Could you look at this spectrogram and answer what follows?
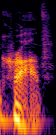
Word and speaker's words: Krav: You look at it's Krav with an American pronunciation, Krav. When I called them and was talking to them and scheduling the trial, they kept saying Krav. So I know Krav is a correct pronunciation for the first part.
